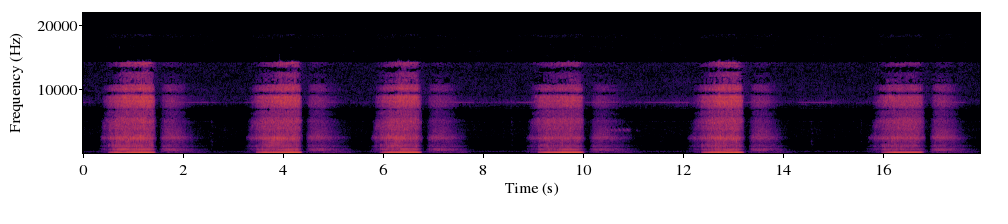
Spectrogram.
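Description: Regular loud, rattling snores on each in-breath, about six in 18 seconds (roughly 19 breaths a minute), with quieter out-breaths: snoring.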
